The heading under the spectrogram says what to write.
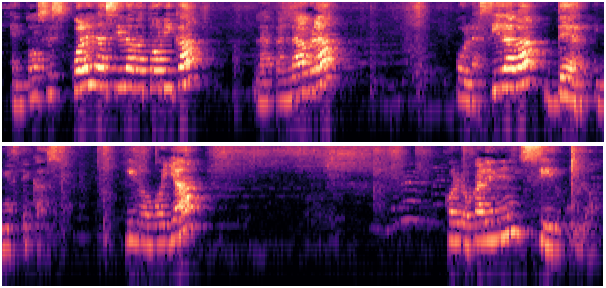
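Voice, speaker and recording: Peruvian Spanish woman teacher, patient, slow on examples, slightly high, roomy far-off sound. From Peru. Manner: patient, explanatory, repeats example words slowly. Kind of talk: online class lesson. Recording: echoey room, voice from a distance.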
